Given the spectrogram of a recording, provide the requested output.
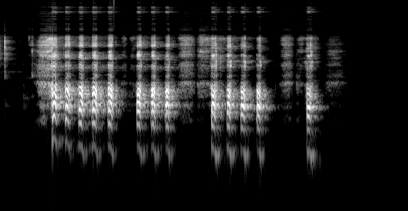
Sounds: Laughter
